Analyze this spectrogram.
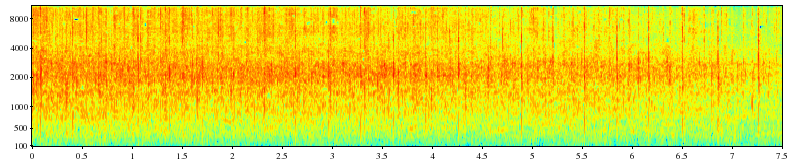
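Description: Large stadium crowd applauding, a dense patter of many hands clapping that thins out toward the end.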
